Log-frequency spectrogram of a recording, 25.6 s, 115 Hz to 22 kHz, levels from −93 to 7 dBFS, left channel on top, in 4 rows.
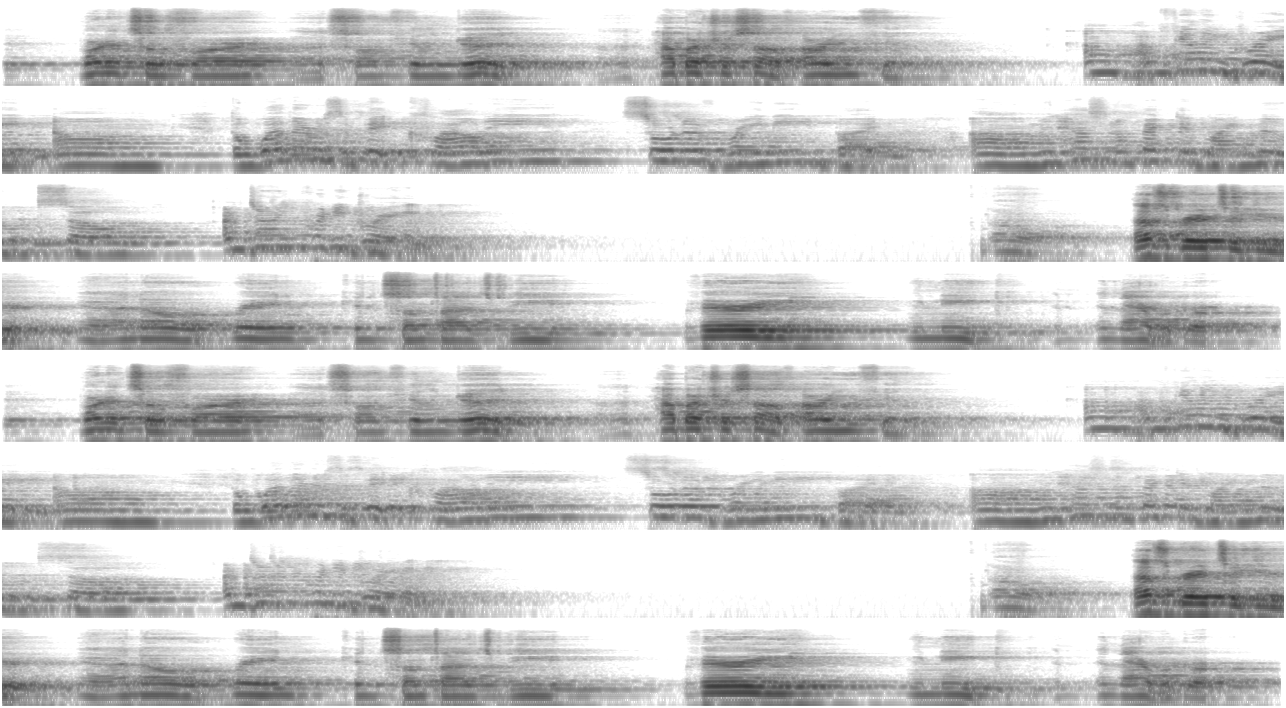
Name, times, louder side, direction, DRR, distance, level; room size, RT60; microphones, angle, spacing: voice 1, 0.4-2.6 3.0-4.6 17.8-18.0 18.5-19.3 19.6-20.7 21.0-22.0 22.7-23.3 23.8-24.1 24.7-25.3, equal, 10° right, 2 dB, 2.2 m, -27 dB
voice 2, 5.4-9.2 9.5-10.8 11.2-13.5 13.9-14.9, left 1 dB, 45° left, 3 dB, 7.3 m, -39 dB
29.0 x 28.5 x 5.4 m, 1.1 s
head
